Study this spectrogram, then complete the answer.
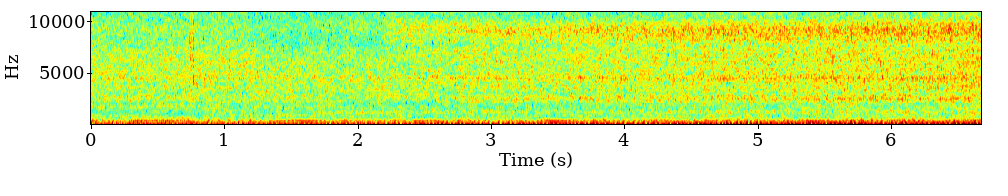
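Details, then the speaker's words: Mercedes E55 AMG V8 cold idle below operating temperature after tightening loose header bolts: steady low idle with no puffing or ticking at the headers; exhaust leak gone, though cylinder 4 misfire remains. "this one now that I started it cold no no leak sound you know that usual coming out of here all that stinky stuff"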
